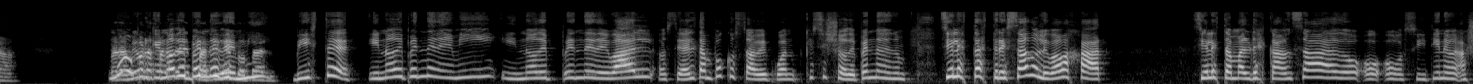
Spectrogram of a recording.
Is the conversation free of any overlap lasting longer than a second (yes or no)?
no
